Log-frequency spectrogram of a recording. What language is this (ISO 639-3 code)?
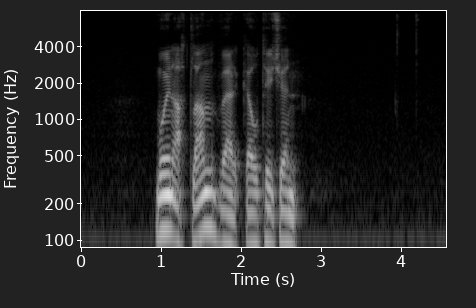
fao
